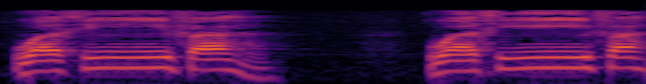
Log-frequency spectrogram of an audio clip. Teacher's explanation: لاحظوا بأن صوت الخاء أيضا ليس فيه تفخيم شديد لأنها مكسورة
